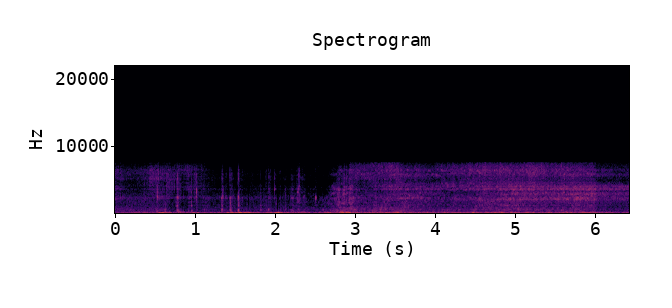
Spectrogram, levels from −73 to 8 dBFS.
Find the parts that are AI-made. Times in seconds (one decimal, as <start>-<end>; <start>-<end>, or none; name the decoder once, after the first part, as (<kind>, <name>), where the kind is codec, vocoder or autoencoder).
2.2-6.0 (vocoder, HiFi-GAN)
